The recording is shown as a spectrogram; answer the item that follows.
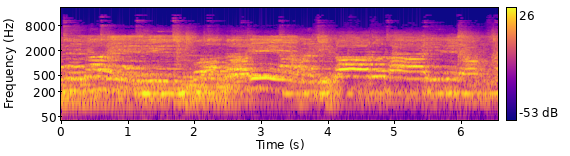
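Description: A group of voices singing a Bengali song together in unison, over a steady harmonium drone and strummed acoustic guitar.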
